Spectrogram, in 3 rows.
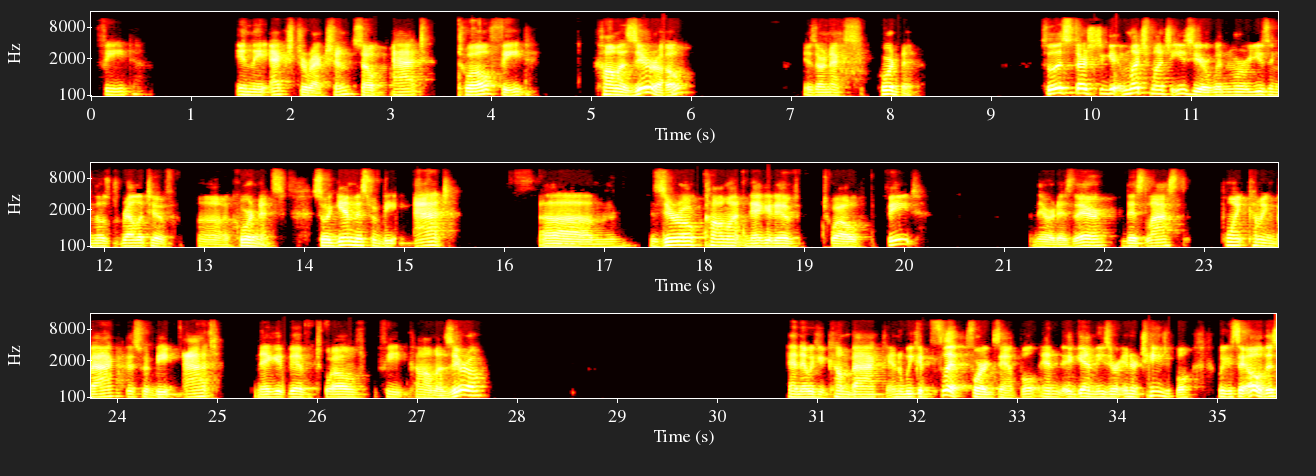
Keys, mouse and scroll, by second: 3.6-5.2 typing, 7.3 Return, 11.6 F15, 15.2 typing, 17.4-20.1 typing, 24.6-27.8 typing, 28.5 Return, 33.3 Return.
